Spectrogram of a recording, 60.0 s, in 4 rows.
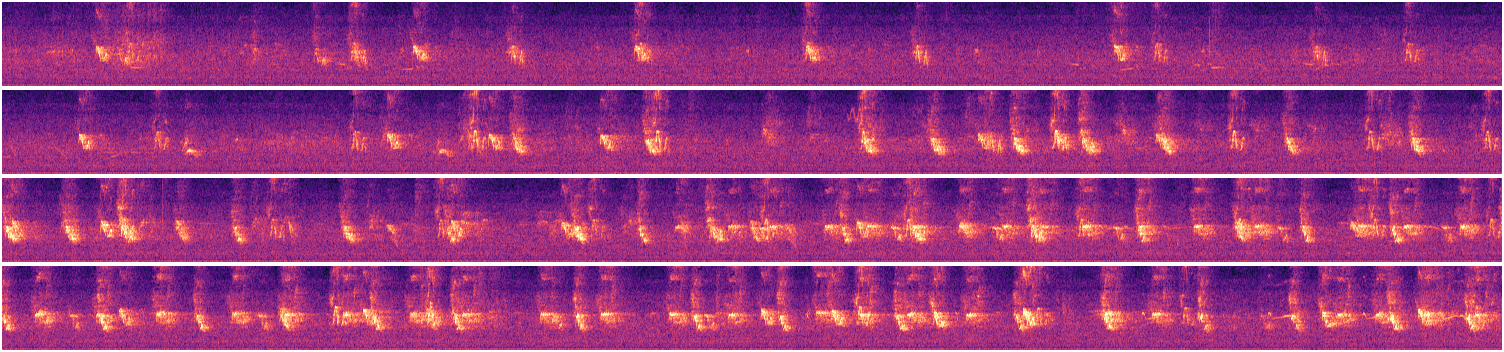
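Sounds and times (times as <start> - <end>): small bird chirping: 0.0 - 6.7, 7.4 - 60.0
steady low hum: 0.0 - 60.0.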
